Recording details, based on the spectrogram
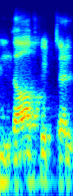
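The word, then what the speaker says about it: L'Hôpital: known as लॉपिटल rule, ये pronounce करते हैं, वैसे इसकी स्पेलिंग ये नहीं। तो एच भी है बीच में, प्रोनाउंस हम इसे करते हैं लॉपिटल रूल।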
